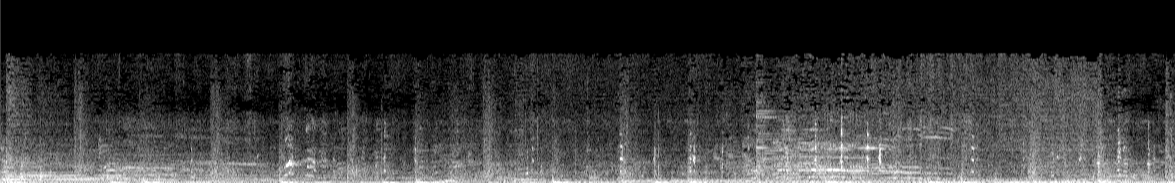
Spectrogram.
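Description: Several chickens cluck and squawk close by, with rustling and scattered thumps in a busy outdoor pen.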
